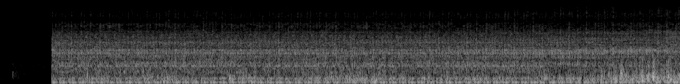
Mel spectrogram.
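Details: BMW F850GS motorcycle idling with a light, uneven tick over the beat. The owner says the ticking has been present since early ownership (about six weeks, roughly 1,500 miles) and is seeking an engine replacement under warranty. Exact part unclear.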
